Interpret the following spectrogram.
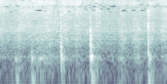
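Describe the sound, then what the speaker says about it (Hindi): Tomato and onion frying in a pan make a steady sizzle, with a few soft spatula scrapes and stirs scattered through it. "चलिए फ्राई करते हैं देखिए टमाटर प्याज मैंने फ्राई कर दिया है"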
